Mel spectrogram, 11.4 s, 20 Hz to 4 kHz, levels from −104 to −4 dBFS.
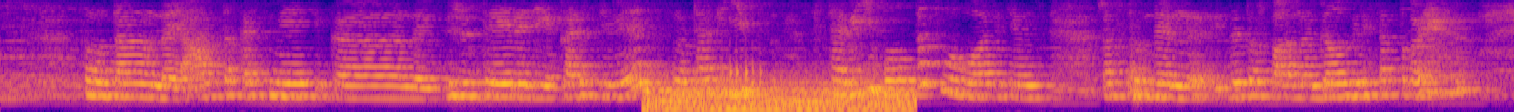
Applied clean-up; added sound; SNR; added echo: none; Wind instrument, woodwind instrument; -3 dB; reverberation time 0.7 s.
